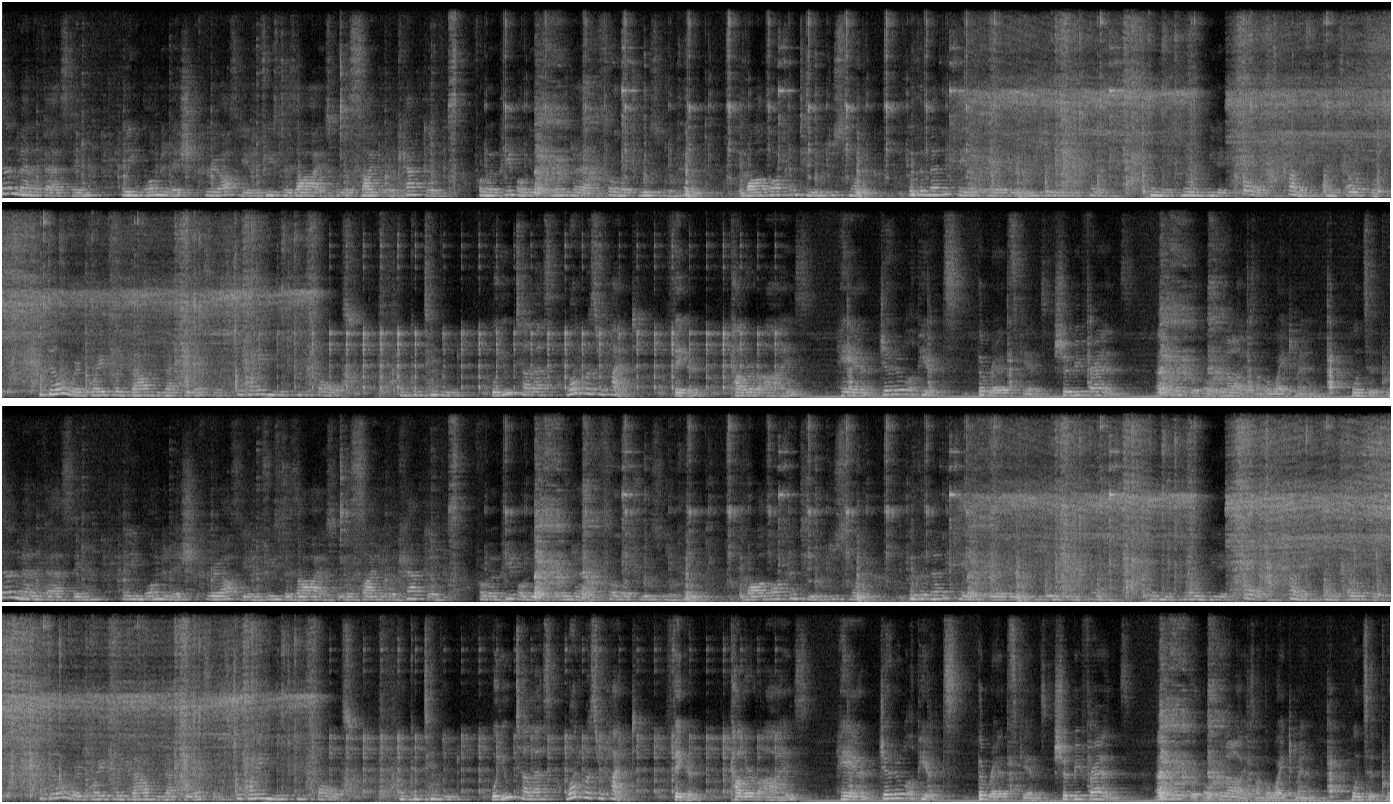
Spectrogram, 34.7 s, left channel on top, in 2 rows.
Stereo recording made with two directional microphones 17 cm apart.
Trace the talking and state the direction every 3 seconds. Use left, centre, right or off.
left, left, left, left, left, left, centre, right, right, right, right, right.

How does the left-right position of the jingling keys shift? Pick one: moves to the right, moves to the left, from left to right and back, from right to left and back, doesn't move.
moves to the right.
